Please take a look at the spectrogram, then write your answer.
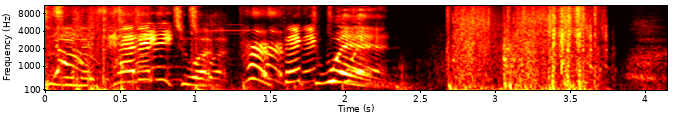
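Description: Bursts of PUBG Mobile gunfire crackle through a 2-versus-1 fight, rapid volleys recurring under continuous excited talk from players.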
